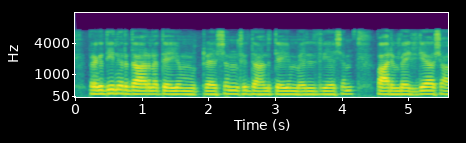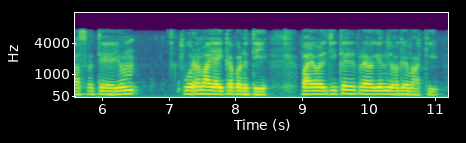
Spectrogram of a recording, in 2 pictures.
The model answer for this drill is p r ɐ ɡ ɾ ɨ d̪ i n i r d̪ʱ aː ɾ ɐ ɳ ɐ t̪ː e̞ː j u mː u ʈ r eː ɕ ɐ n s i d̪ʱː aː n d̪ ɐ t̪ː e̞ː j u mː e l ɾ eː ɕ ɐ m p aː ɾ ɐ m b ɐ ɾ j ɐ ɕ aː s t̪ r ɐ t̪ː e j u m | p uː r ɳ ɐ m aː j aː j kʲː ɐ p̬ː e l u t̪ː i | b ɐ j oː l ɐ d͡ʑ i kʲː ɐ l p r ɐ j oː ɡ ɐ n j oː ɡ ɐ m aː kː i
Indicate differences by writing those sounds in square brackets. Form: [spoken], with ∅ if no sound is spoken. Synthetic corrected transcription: p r ɐ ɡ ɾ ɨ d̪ i n i r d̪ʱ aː ɾ ɐ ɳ ɐ t̪ː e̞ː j u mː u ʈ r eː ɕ ɐ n s i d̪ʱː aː n d̪ ɐ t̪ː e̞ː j u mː e l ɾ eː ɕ ɐ m p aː ɾ ɐ m b ɐ ɾ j ɐ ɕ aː s t̪ r ɐ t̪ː e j u m | p uː r ɳ ɐ m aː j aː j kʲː ɐ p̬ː e [ɽ] u t̪ː i | b ɐ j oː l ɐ d͡ʑ i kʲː ɐ l p r ɐ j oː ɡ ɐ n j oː ɡ ɐ m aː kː i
